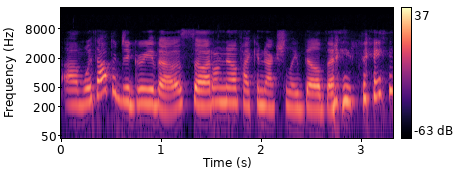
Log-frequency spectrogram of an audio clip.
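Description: A woman's voice: on the high side, expressive, fast talker, darkish tone. A woman with a Californian accent chatting casually as a podcast guest, with a giggly, hesitant way of talking. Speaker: podcast guest, English conversation partner. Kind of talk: casual conversation. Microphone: online voice call. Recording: dull, lo-fi internet call audio.

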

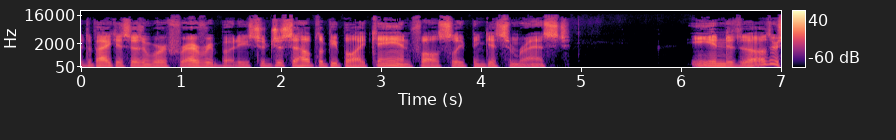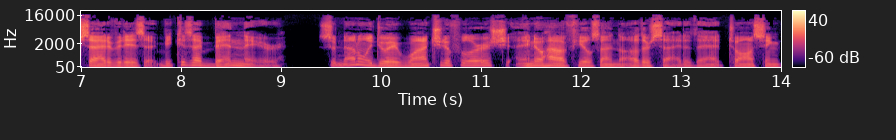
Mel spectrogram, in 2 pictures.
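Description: A man with a mid-pitched, creaky voice hosts a podcast meant for falling asleep. He meanders and stalls, breaking off his own sentences and picking them up again. The sound is very dry, with no room around the voice. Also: no echo. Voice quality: gravelly, creaky. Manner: meandering, halting, absent-minded, self-interrupting. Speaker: podcast host. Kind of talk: rambling bedtime podcast monologue.

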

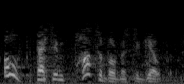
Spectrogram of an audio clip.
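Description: A woman's voice: on the low side, wildly swooping pitch, fast talker, fairly bright tone, slight background noise. An actress playing a polite, genteel, easily flustered lady school principal in a 1950s radio play. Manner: genteel, hesitant, easily astonished. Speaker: radio actor. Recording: vintage 1950s radio recording.

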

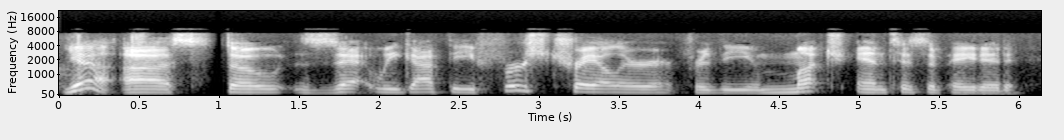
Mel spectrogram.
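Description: A man's voice: fairly high pitch, slow pace, fairly bright tone, dull audio. A man co-hosting a podcast, chatting casually about films and comics. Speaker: podcast co-host.

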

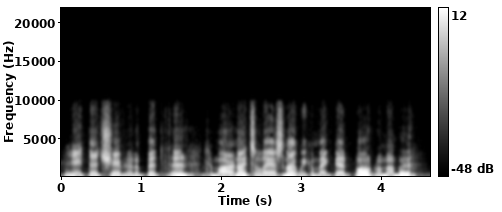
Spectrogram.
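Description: An actor playing a wary, streetwise American saboteur, blunt and slangy, in old radio drama style. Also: male voice, mid-range voice, steady tone, brisk, close to an everyday voice. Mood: impatient, wary. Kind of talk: 1950s radio drama acting. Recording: noisy old radio recording.

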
